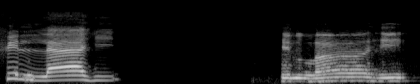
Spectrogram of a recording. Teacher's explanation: আল্লাহ শব্দের লামের আগে যদি বা জের থাকে তাহলে আল্লাহ শব্দের লামকে বারিক করে পড়তে হয়। তাহলে বারিক জি অর্থাৎ লা, আপনি এখানে পড়লেন লাম ফিল, ফিল ল পড়লেন, ও তো এখানে হবে জি ফিল্লাহি।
